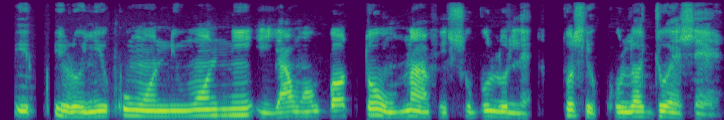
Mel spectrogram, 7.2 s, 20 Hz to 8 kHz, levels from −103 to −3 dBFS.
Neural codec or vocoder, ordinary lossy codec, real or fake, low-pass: none; none; real; 7.2 kHz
